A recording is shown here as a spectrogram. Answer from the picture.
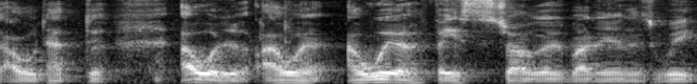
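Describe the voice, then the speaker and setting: Against noticeable background noise and audible room echo, a man speaks with ordinary pitch variation. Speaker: vlogger. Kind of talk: personal video diary. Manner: fast; halting, many repetitions.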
